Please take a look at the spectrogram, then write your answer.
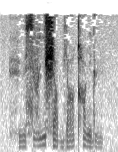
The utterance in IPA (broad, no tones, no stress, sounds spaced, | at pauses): h yː s v i ʃ ɑ b j ɑ qʰ ɑ ŋ ɡ y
